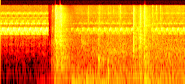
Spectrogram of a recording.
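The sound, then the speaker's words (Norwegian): A shrill fire alarm rings steadily in rapid pulses. Around a second in, a door bangs open and rumbling, shuffling noise continues beneath the piercing tone. “Og der gikk brannalarmen, ja.”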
